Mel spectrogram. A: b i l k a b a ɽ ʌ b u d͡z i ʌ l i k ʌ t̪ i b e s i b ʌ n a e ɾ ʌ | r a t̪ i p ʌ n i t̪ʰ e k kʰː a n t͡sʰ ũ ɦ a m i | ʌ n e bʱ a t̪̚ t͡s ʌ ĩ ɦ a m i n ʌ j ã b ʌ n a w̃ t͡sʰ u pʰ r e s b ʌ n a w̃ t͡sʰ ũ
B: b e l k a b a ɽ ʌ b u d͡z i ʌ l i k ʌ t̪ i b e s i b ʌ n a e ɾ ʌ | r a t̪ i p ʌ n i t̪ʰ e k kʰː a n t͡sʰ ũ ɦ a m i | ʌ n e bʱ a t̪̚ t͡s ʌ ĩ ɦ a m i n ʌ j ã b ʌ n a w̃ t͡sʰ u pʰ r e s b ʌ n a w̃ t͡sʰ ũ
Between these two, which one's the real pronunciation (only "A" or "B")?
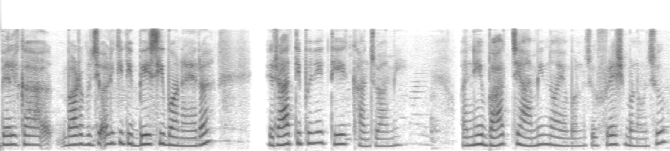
B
